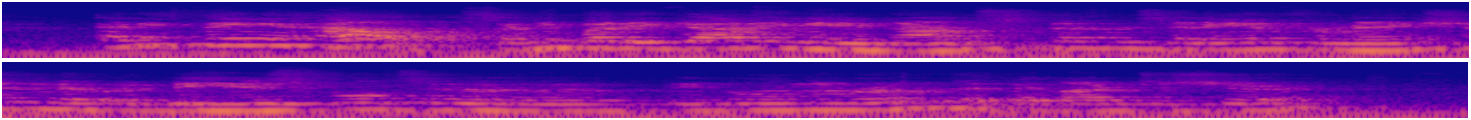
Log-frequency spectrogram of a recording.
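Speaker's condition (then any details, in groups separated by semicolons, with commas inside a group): No condition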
